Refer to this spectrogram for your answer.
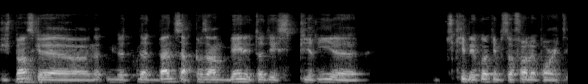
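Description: A man with a Quebec accent at a fairly quick pace. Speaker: guitarist and illustrator. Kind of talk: casual chat.

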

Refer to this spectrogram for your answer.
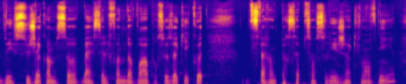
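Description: A man with fairly low pitch speaks at a moderate pace in a flat monotone. The recording is very clean, with a silent background. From New Brunswick, Canada. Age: 20s. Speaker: nurse and podcast host. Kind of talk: casual podcast introduction monologue. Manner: hesitant, many fillers.

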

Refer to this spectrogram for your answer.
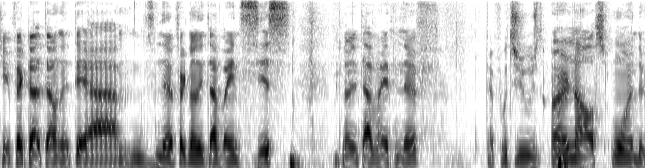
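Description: A man with a fairly low voice talks at a moderate pace in a flat monotone. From Quebec, Abitibi. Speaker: podcast guest. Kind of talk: casual chat.

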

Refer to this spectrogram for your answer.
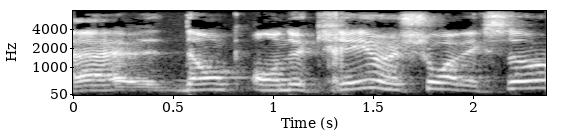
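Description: A man speaks very slowly in a Quebec accent. His pitch varies in an ordinary way. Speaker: sports commentator. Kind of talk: casual chat.

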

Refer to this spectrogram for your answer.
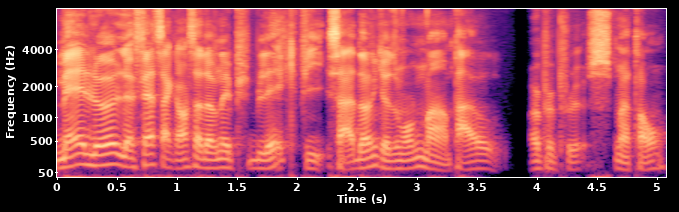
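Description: A man speaks in an ordinary speaking voice, fairly low in pitch with ordinary pitch variation. His pace is moderate, and the recording is very clean with a silent background. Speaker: podcast co-host. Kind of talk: casual chat.

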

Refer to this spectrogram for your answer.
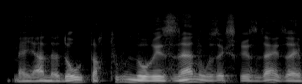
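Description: With a Quebec accent, a man speaks at a moderate pace in a very deep, low pitch, with a dark, mellow tone and fairly even intonation. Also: very clean recording, silent background. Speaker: director of a homeless shelter organization. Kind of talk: casual interview. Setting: office.

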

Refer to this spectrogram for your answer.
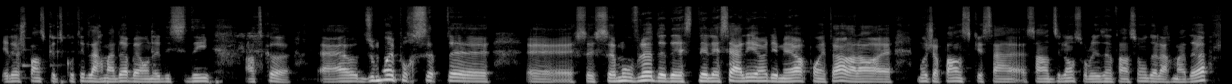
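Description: In a Quebec accent, a man talks at a fairly high pitch with fairly even intonation, recorded dry and close with no echo. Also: moderate pace. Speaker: sports journalist. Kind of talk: casual chat.

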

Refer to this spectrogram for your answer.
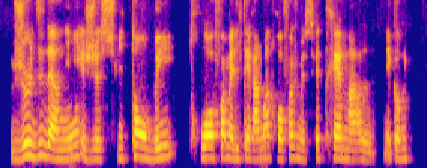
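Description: She speaks at a fairly slow pace with a medium pitch. The woman's tone is dark and mellow, and her intonation is fairly even. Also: big swings in loudness. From Quebec, Laval. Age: 20s. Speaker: sports journalist. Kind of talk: casual chat.

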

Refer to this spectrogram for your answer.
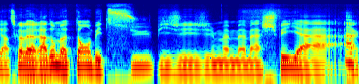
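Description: A man at a moderate pace, with an unremarkable speaking voice and ordinary pitch variation, on a very clean recording with a silent background. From Quebec, Saguenay–Lac-Saint-Jean. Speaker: podcast host. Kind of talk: casual interview. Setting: studio.

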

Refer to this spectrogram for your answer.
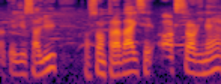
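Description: A man is speaking. He has a Mexican accent. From Mexico. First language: Spanish (speaking French). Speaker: community organization founder. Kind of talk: personal testimony.

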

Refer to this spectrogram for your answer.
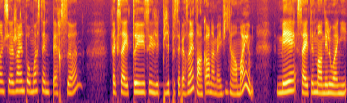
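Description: A woman speaks in a plain, everyday voice at a fairly high pitch and a fairly quick pace. The sound is dry and close with no echo, on a very clean recording with a silent background. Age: 20s. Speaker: podcast guest. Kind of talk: casual chat.

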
